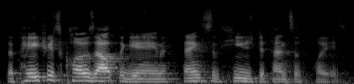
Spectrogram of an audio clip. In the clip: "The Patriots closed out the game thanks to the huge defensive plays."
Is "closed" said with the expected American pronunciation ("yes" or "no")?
no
